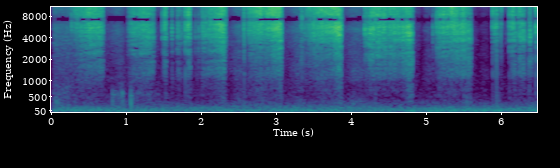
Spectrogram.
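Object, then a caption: Concrete pavement. Long acrylic nails and fingertips scratch and rub across flat, solid outdoor concrete pavement with lichen spots. Bright, hissy scraping strokes come in uneven bursts separated by brief gaps, over a steady low rumble.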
